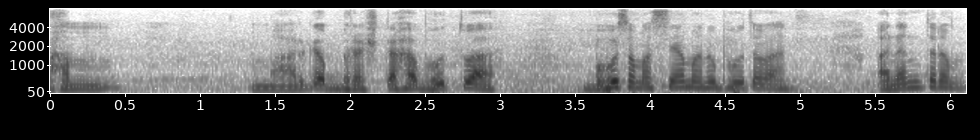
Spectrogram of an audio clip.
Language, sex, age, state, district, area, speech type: Sanskrit, male, 30-45, Karnataka, Bangalore Urban, urban, spontaneous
